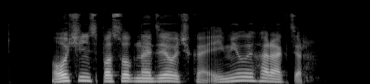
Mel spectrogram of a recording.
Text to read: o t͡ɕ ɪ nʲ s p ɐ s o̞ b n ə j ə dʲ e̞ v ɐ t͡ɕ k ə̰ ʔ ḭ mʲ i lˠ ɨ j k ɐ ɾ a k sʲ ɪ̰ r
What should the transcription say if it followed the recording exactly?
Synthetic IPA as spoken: o t͡ɕ ɪ nʲ s p ɐ s o̞ b n ə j ə dʲ e̞ v ə t͡ɕ k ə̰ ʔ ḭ mʲ i lˠ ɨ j x ɐ ɾ a k tʲ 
